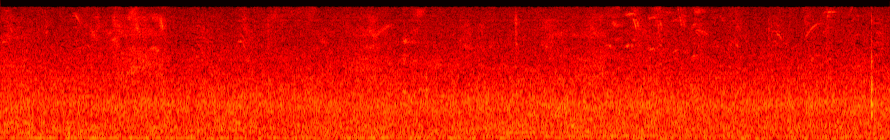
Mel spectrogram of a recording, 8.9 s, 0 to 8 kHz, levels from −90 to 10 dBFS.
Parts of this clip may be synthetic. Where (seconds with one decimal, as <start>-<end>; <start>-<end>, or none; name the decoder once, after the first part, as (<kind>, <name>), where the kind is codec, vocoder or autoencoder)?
0.9-1.7 (autoencoder, DAC-VAE); 2.6-6.3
